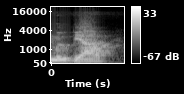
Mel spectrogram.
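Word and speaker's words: 目标: So that gives me my 3 syllables, mu, bi, ow. Put them together, you get mu, biao, which is the word I want to remember, which is target.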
